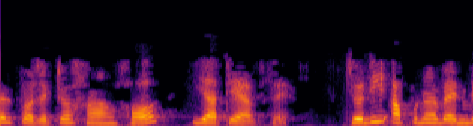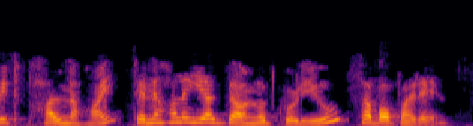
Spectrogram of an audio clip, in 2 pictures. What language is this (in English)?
Assamese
